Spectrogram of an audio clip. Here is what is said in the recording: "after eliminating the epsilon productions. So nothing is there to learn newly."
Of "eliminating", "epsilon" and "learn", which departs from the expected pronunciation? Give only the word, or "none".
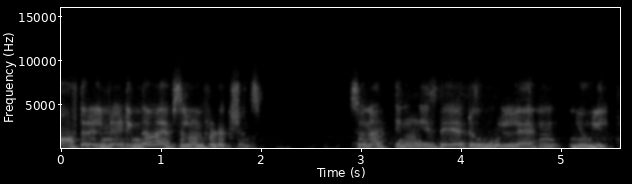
none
